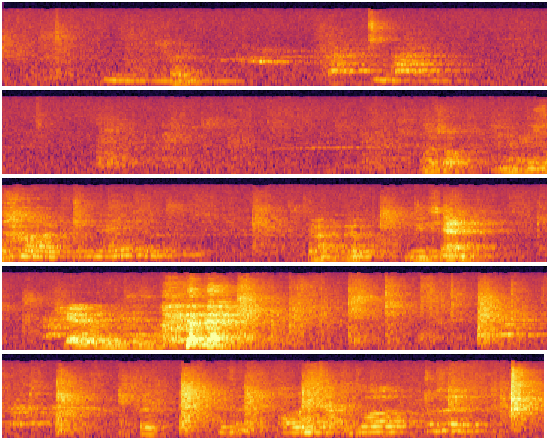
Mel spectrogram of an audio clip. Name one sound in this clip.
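A middle-aged man speaks calmly, in a room with some echo.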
